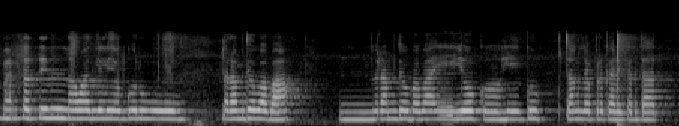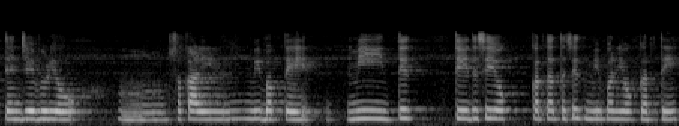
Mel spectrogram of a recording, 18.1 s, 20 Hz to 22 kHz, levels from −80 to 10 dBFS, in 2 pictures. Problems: background sounds at intervals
